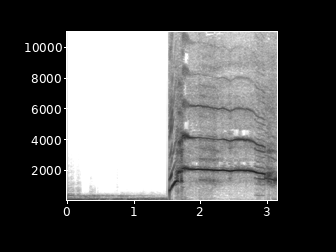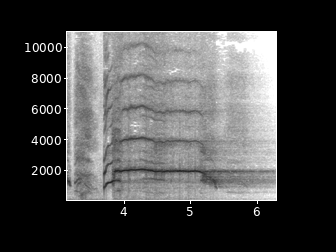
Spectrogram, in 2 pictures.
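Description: A young woman screaming in terror: two long, very loud, high-pitched screams, starting about a second and a half in, with a sharp gasping breath between them; the second scream fades away at the end.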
